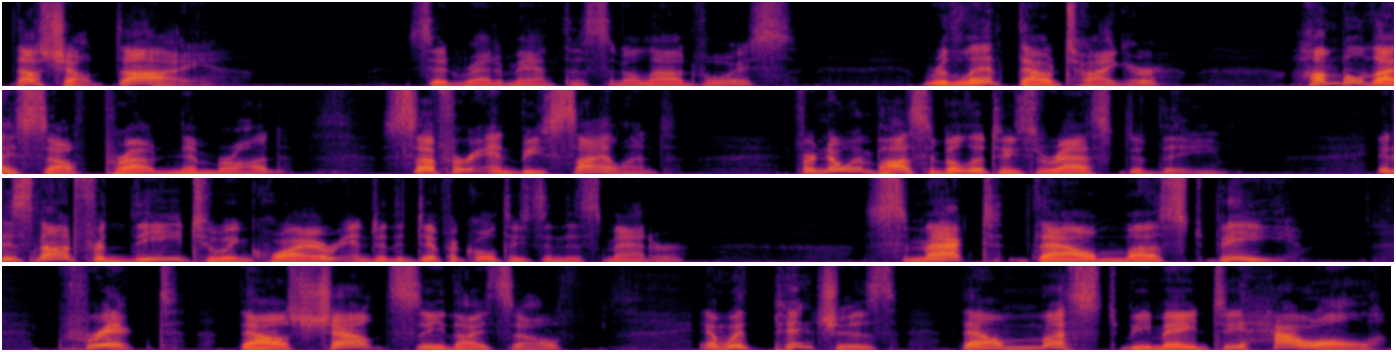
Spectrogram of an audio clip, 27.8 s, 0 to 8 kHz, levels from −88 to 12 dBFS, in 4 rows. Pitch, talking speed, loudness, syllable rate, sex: 155 Hz, 125 wpm, -22 LUFS, 4.2 syllables/s, male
